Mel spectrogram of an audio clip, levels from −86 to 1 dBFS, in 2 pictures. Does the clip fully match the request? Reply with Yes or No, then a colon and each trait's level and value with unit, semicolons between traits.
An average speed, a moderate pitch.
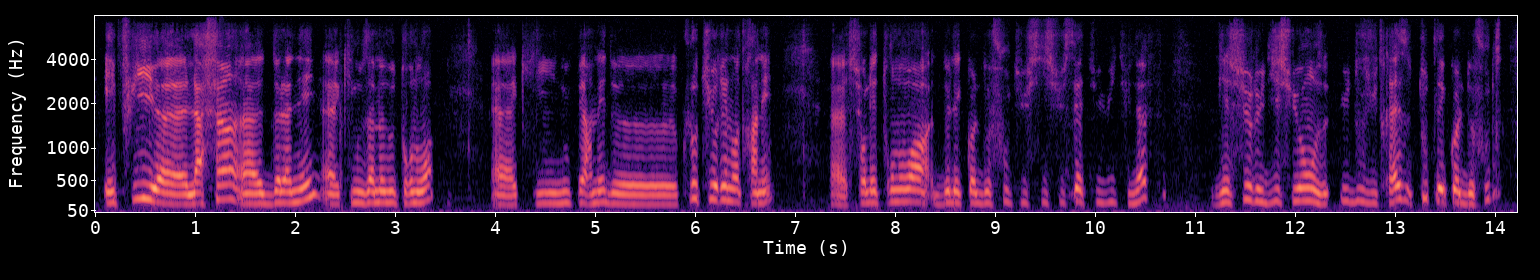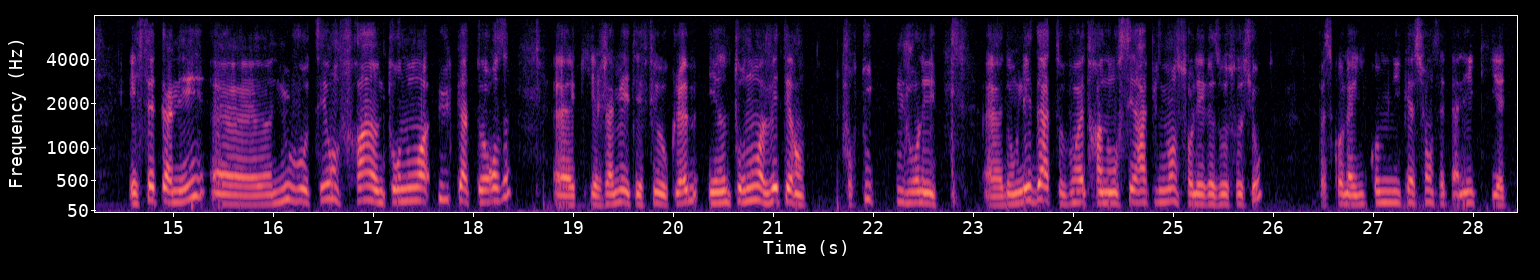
Yes: average, 190 wpm; medium, 170 Hz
